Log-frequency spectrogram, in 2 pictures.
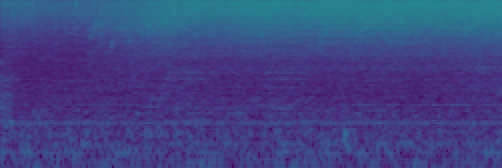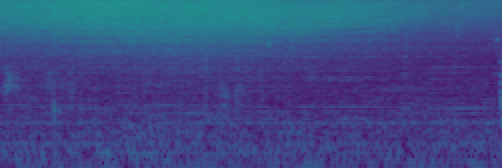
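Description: A bath bomb fizzes and hisses under water.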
